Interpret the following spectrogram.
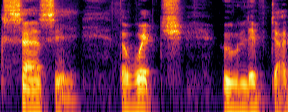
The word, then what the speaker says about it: Circe: The Greeks would have pronounced that Kirke. Because it's written with a kappa to the the Greek letter kappa, which is always hard, Kirke.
